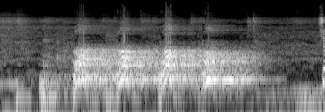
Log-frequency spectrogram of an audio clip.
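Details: Drawn-out, tonal barking from a pet Labrador Retriever, several strained bark-like cries running together over a few seconds, with Telugu speech around them and a short pause before a final sharp note.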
